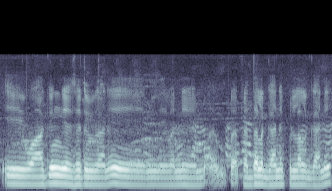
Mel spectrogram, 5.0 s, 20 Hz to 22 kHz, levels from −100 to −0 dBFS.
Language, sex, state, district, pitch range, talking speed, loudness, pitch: Telugu, male, Andhra Pradesh, Sri Satya Sai, 115-125 Hz, 110 wpm, -16 LUFS, 115 Hz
